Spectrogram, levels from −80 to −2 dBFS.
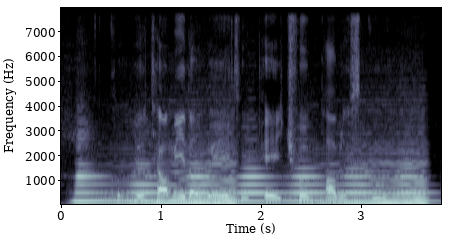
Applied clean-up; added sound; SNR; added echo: none; Bowed string instrument + Wind instrument, woodwind instrument; -4 dB; none.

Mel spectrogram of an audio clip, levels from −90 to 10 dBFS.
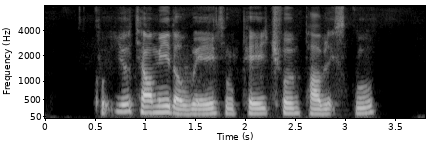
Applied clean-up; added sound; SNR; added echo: neural mask model Resemble Enhance denoiser.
